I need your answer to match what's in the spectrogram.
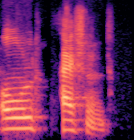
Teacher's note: so the stress will be on fashion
